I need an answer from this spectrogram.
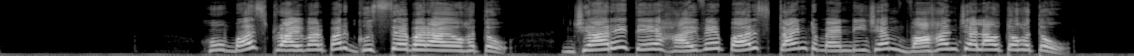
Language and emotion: Gujarati, angry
